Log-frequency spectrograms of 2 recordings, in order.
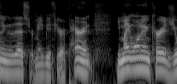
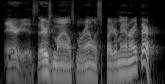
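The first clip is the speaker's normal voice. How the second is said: ordinary delivery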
